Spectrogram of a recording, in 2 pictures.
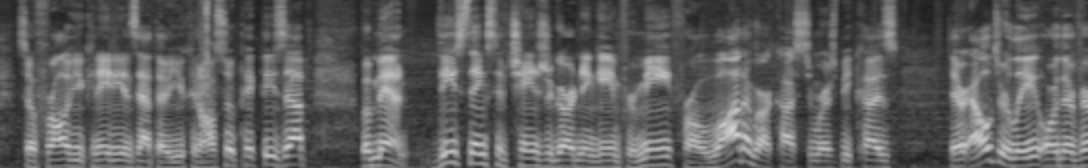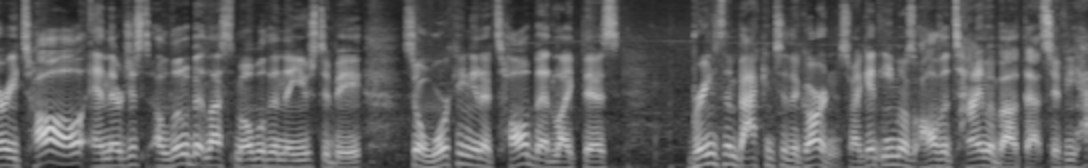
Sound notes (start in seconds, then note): none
